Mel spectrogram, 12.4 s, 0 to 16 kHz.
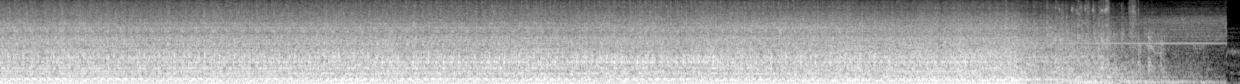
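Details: Transit bus small V diesel after ECM reprogramming (now 300 hp, torque raised from 525 to 650 lb-ft, speed limiter deleted). Steady, even idle pulsing about four beats a second, no misses or knocks, clean shutoff; healthy engine.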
